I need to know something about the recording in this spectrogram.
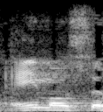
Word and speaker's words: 아모스: 파헤쳐 보도록 하겠습니다 아모스 아모스 는 a 모스 라고 발음을 하구요 영어로는 소 되어서 세번째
